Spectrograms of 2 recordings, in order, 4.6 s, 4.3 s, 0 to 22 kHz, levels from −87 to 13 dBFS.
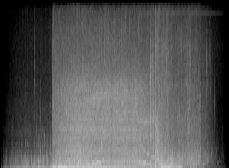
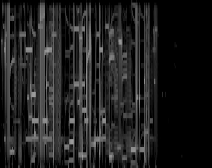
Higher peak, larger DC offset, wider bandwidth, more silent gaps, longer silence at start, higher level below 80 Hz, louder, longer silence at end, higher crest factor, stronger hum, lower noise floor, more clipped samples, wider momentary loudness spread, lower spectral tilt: first, 0 dBFS vs -6 dBFS; neither; about the same, over 20 kHz vs over 20 kHz; neither; first, 0.25 s vs 0 s; first, -16 dBFS vs -68 dBFS; first, -13 LUFS vs -30 LUFS; second, 0.5 s vs 1.1 s; second, 12 dB vs 28 dB; neither; second, -40 dBFS vs under -90 dBFS; neither; first, 17 LU vs 11 LU; first, -4 dB/octave vs 4 dB/octave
